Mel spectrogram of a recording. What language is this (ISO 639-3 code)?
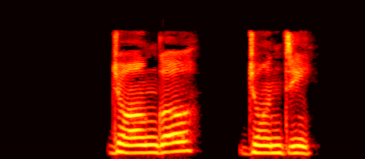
bri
